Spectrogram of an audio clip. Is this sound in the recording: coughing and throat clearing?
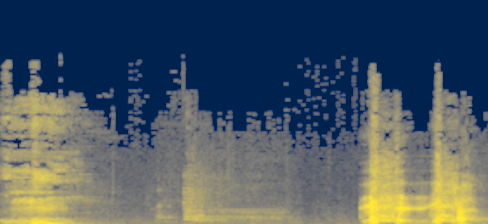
yes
